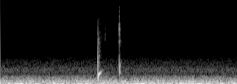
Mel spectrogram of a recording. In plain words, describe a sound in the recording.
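A short electronic blip sounds as a vote is cast in a game.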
